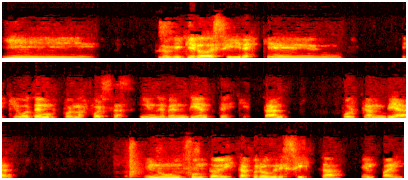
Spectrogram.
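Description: At a very slow pace, a man with a Chilean accent and a fairly high pitch speaks with big swings in loudness and long, frequent pauses. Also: ordinary pitch variation. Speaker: constitutional convention candidate and novelist. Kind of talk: interview. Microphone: unreliable home internet connection.

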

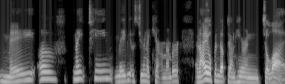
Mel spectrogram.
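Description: A man speaks in an unremarkable speaking voice at a fairly high pitch. His intonation is lively. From US Pacific Northwest. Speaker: record store owner. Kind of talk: casual chat.

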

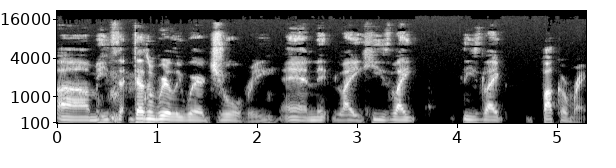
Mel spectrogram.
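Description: Speaking at a fairly slow pace, a man uses a normal speaking voice with a fairly low pitch and fairly even intonation. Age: 50s. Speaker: podcast co-host. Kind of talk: casual chat.

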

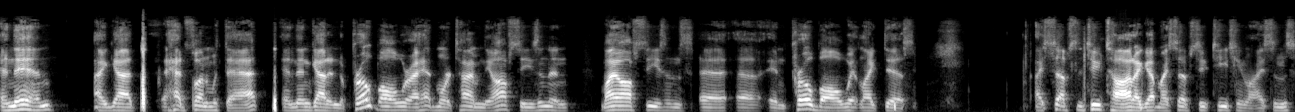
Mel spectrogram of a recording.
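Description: A man with an American accent speaks at a moderate pace in an ordinary speaking voice, his pitch medium and his intonation fairly even. The sound is dry and close, with no echo. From Kansas. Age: 30s. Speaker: podcast host. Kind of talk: casual interview.

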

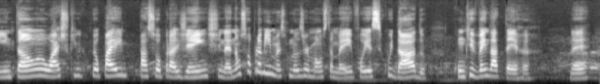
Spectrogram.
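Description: Talking at a moderate pace, a woman with a rural Goiás accent uses a high pitch and ordinary pitch variation. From Goiás, Brazil (Goiânia). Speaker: farm manager and influencer. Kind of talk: casual interview. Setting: trade fair stand.

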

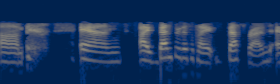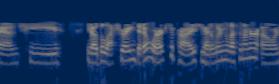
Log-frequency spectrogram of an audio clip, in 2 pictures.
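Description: Speaking in a plain, everyday voice, a woman keeps a medium pitch, ordinary pitch variation and a moderate pace. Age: 20s. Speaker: caller. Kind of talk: recorded voice message.

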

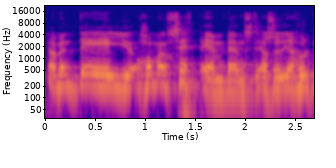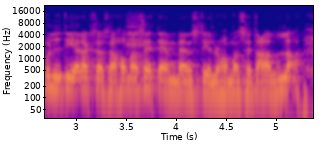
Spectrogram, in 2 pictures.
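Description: Over noticeable background noise, a man with a high-pitched voice talks at a very fast pace with hardly any pauses and very even loudness. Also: ordinary pitch variation. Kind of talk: casual chat. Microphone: small portable recorder with clip-on mic, more room echo.

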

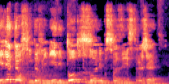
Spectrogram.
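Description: Over noticeable background noise and audible room echo, a man with a high pitch talks at a fairly quick pace with ordinary pitch variation. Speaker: podcast guest, story researcher. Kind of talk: storytelling.

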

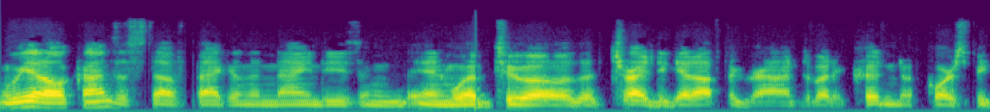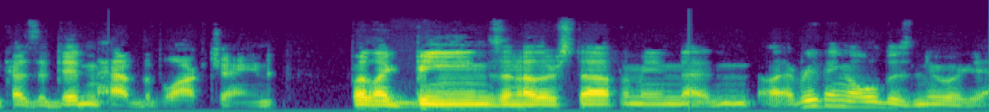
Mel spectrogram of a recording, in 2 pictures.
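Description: A man with a plain, everyday voice speaks fairly quickly in a fairly low pitch, with ordinary pitch variation and big swings in loudness. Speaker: digital artist and CG educator. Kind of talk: casual chat. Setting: studio.

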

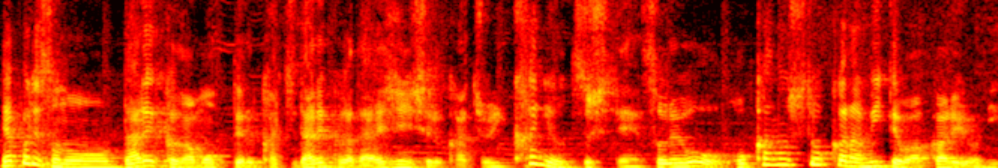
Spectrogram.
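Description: A fairly high-pitched man's voice with a dark, mellow tone and vocal fry, very wide pitch swings, a fairly quick pace and hardly any pauses. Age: 40s. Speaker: radio host and company founder. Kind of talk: casual radio talk.

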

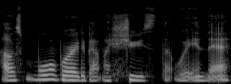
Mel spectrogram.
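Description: A woman with an Australian accent. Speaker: podcast host. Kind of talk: casual monologue. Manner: halting.

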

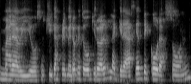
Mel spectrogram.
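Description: In a Colombian Caribbean accent, a woman speaks at a fairly low pitch with fairly even intonation. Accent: Colombian Caribbean coast. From Colombia, Caribbean coast. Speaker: holistic psychologist and astrologer. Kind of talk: casual interview chat.

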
